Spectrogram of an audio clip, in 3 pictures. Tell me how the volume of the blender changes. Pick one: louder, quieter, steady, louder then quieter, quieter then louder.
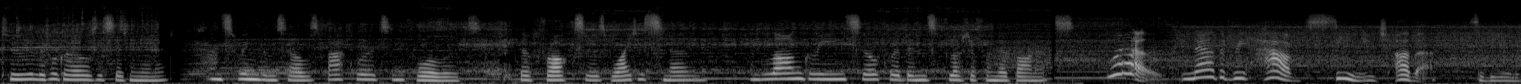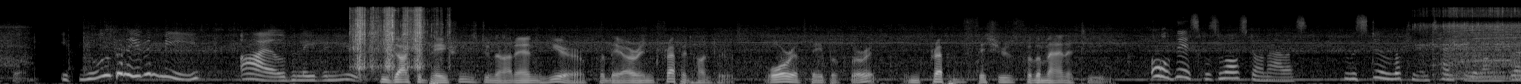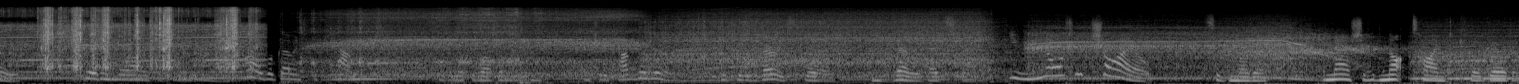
louder.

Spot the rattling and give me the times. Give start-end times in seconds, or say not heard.
18.7-19.8, 30.8-33.0.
